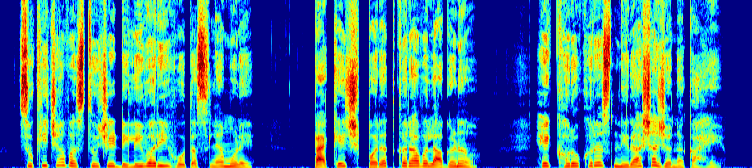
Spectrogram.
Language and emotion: Marathi, sad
